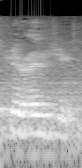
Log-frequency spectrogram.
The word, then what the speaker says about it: chirality: And life is not possible unless there is chirality.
